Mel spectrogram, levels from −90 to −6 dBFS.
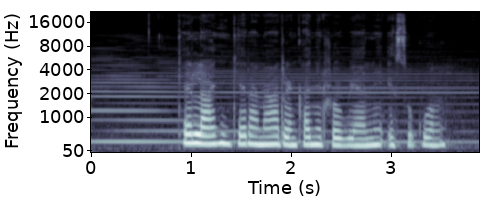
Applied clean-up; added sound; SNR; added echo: none; Bowed string instrument; 18 dB; none.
